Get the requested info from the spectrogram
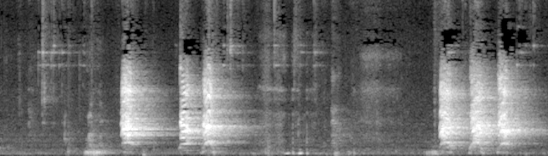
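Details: A female West Highland White Terrier puppy, playing and hopping around, gives high, sharp barks in quick bursts of two or three.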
